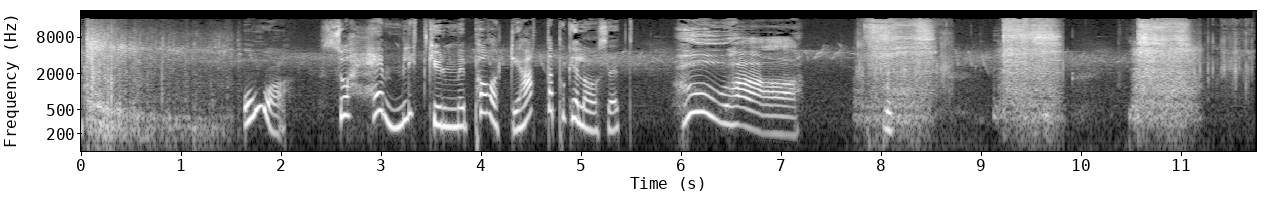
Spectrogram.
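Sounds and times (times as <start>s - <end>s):
speech: 1.6s - 8.4s
forceful breathy puffs of air blown into a very large balloon: 7.7s - 11.4s.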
